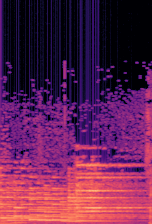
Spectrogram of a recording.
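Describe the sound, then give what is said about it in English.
A short Touchstone Television production company logo jingle: a bright, sustained musical chord that swells and fades over about two seconds, played alone with no voices, ending on a quick rising flourish. “That is Touchstone Television.”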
